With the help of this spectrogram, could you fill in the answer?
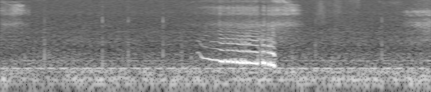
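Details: Deeply sleeping house cat snores, briefly poked during sleep; one squeaky, harmonic snore slides downward midway through, over a constant low rumble, with faint soft rustles.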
